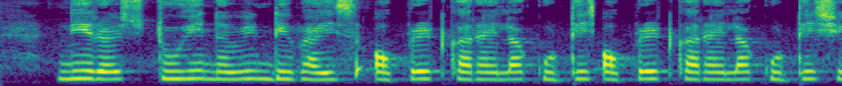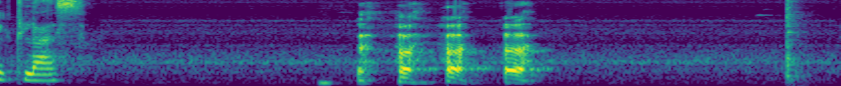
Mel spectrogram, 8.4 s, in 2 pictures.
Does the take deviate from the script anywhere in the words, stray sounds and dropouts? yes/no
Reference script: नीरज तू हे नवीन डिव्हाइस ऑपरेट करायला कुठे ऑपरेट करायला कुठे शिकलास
yes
